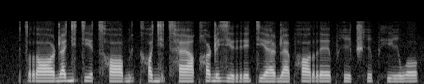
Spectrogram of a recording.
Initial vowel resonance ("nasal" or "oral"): oral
